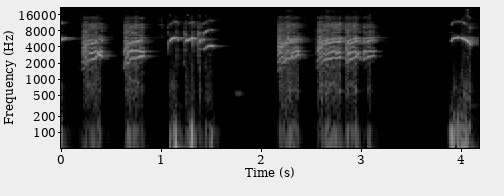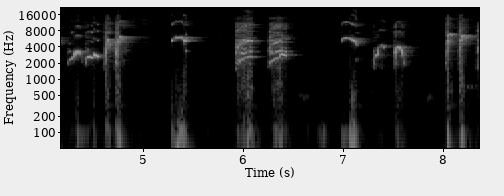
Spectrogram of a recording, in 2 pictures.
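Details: Cucak cungkok song used as a training recording for magpie robins, green leafbirds and white-rumped shamas, with rough chattering variations: bursts of harsh, scratchy notes alternating with sharp whistled upslurs, separated by short silences.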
